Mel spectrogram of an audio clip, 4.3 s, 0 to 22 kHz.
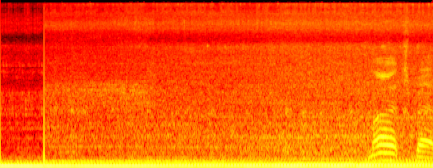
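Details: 1989 Chevy Celebrity with 205,000 miles, cold start the next day after idle-screw and vacuum-leak work: steady, even cold idle with a smooth hum and no misses. The TPS reads nothing. Normal cold idle.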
